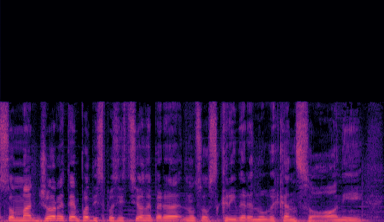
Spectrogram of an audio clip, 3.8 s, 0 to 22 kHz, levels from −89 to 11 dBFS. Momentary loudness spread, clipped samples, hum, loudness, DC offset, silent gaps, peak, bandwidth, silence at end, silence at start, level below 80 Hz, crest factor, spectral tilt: 5 LU; under 0.1%; none; -28 LUFS; under 0.1%; none; -12 dBFS; 12 kHz; 0.05 s; 0 s; -56 dBFS; 16 dB; -5.5 dB/octave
